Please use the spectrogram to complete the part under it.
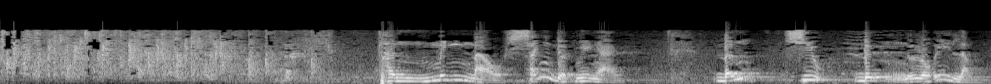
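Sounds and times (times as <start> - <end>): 
crowd applause: 0.0 - 3.4
speech: 3.9 - 9.8.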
